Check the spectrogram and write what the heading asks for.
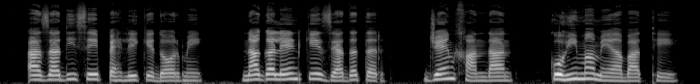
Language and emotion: Urdu, neutral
